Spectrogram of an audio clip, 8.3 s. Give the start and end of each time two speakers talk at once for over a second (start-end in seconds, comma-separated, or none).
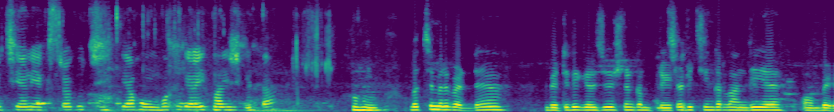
none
